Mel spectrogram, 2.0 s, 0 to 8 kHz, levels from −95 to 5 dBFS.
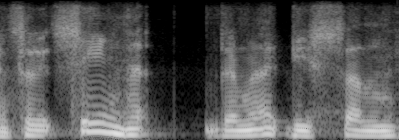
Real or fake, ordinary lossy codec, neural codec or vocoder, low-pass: fake; Opus, 32 kbps; codec, 32 kHz, 1.9 kbps, SNAC; 7.2 kHz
